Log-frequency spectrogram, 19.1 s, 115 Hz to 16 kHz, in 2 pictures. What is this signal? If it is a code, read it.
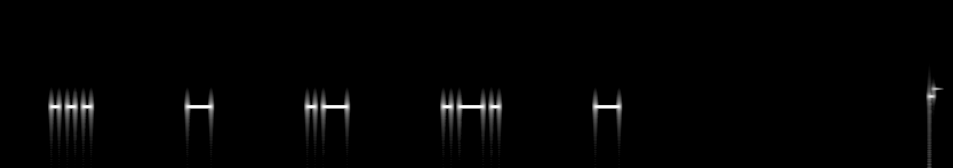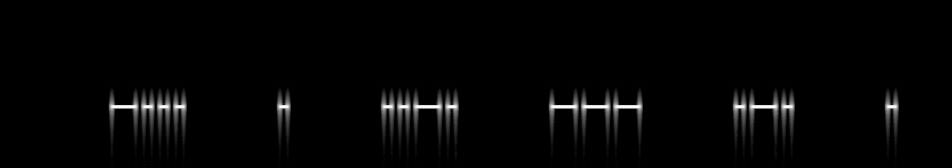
Morse code, heard as a keyed tone, about 15 wpm, spaced as for 7 wpm, 700 Hz. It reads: START BEFORE
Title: 4x Character Spacing - Top 300 Words - 15wpm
